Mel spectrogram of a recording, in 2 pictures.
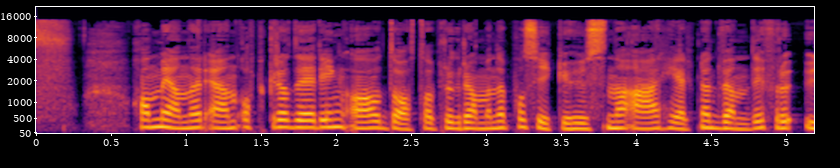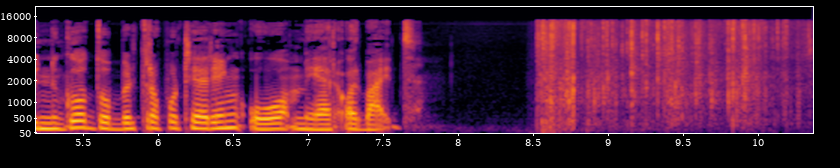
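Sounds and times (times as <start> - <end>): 
speech: 0.7 - 7.8
sheet of paper form being crumpled up: 8.5 - 10.3.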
